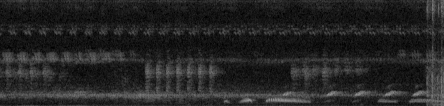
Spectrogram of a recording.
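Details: Spotted dove cooing in the second half: short coos, then a longer mellow note and a string of brief soft coos. There is pulsed chirping in the background and a sharp knock at the end.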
